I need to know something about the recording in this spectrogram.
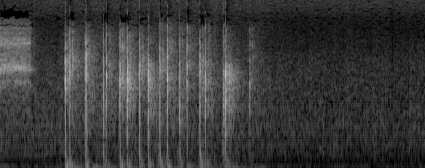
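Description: A rapid, irregular run of sharp taps, about fifteen in two seconds, that then dies away.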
